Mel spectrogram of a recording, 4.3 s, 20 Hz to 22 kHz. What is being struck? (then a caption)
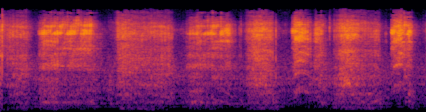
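Steel chainsaw chain and round file. A round steel file is pushed across a cutter tooth of a thin, solid steel 3/8-pitch chainsaw chain held on an upside-down bar. About seven separate strokes each make a bright, hissing rasp that scrapes mostly in the high range with little low end. Short quiet gaps fall between the strokes.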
